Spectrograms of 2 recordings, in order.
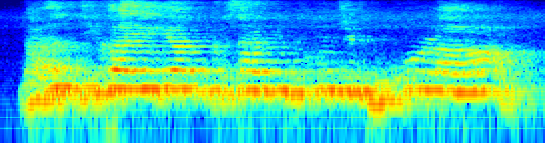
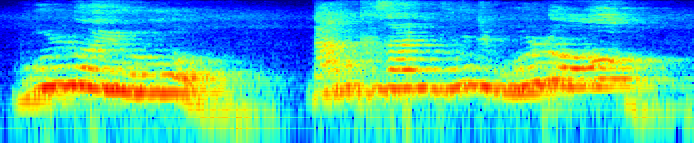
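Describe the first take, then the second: First: Said in the usual way. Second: Loud denial. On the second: Acted. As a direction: drag out the denial to push them off. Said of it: "베드로는 이렇게 얘기하는 거예요".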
